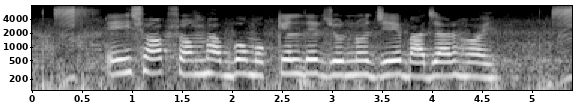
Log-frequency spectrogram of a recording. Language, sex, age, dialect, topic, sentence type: Bengali, female, 18-24, Northern/Varendri, banking, statement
